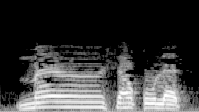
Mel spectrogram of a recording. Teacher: نلفظ النون الساكنة من كلمة من مخرج الثاء من كلمة ثقلت، فنقول من ثقلت مع إظهار الغنة التي تدل على وجود نون ساكنة.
